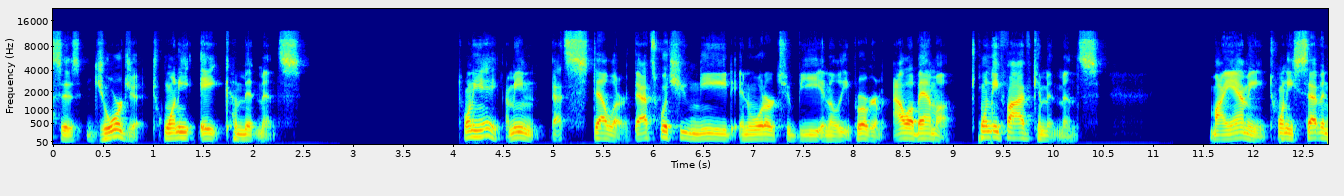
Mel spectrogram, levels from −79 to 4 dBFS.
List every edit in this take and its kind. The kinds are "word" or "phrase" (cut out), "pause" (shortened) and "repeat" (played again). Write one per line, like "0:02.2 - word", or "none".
0:04.9 - word

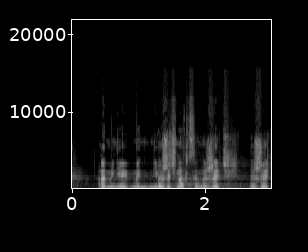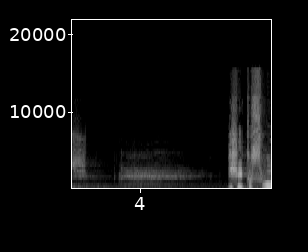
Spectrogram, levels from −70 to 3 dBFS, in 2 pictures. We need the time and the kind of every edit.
0:01.3 - word
0:01.7 - word
0:02.7 - word

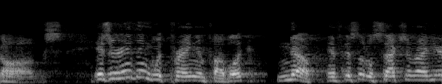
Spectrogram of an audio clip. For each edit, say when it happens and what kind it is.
0:01.5 - word
0:02.7 - pause
0:03.4 - word

